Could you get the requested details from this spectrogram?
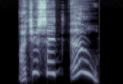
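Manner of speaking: very high, anxious, unsure, nervous little voice. Asked 'what?', he explains he only said oh, nervously. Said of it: "said Piglet nervously".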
